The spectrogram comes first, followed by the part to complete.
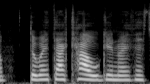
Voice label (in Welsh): "cawg", Welsh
